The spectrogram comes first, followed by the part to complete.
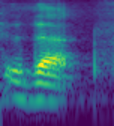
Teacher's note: dalam tariqatul khurujil hawa dia termasuk ke dalam ihtikaki, adanya gesekan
